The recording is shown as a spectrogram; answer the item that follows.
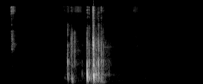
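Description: A single click, then a short loud clatter lasting about half a second, with a faint tick after it.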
